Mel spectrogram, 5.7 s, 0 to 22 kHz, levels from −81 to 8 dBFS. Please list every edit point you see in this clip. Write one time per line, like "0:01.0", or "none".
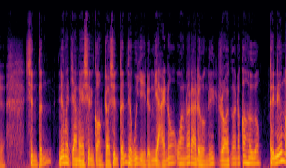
0:01.1
0:04.6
